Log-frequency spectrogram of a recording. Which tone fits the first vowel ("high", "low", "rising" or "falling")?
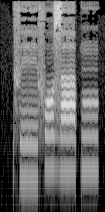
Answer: low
